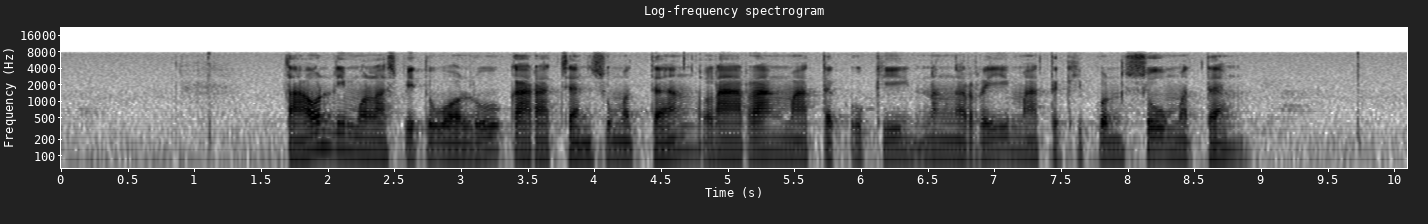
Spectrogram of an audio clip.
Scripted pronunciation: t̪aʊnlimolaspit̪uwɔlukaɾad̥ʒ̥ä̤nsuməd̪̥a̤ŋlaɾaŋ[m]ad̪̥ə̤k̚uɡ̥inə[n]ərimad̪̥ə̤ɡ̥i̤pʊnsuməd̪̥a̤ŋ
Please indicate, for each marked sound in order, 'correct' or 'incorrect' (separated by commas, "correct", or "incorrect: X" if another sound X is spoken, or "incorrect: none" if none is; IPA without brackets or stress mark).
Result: correct, incorrect: ŋ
